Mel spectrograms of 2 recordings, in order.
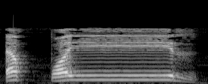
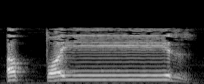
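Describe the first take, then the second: No difference in how they are said.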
